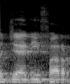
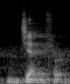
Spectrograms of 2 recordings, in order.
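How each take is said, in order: First: جینیفر with a full, clear -far ending; جینیفر spelled out the local way, every letter sounded; typical Pakistani reading. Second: جینیفر with a soft, fading r at the end; جینیفر the American way, the ending dropped to "-fuh"; correct American name. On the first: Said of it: "typical Pakistani پہلی دفعہ کہے گا". (جینیفر کو عام پاکستانی انداز میں پورا "فر" کھینچ کر بولنا) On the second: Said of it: "ایسا نہیں ہے، جینیفر". (جینیفر کو امریکی انداز میں آخری "ر" ہلکا کر کے بولنا) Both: Shown as a demonstration.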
